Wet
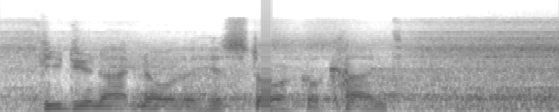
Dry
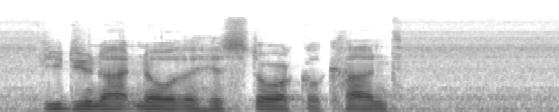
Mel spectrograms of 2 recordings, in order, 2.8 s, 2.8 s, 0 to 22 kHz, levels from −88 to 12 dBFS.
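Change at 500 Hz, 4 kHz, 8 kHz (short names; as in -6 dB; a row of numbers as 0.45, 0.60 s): -7.0 dB, +7.0 dB, n/a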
